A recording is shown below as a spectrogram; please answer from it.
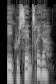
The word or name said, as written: egocentriker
